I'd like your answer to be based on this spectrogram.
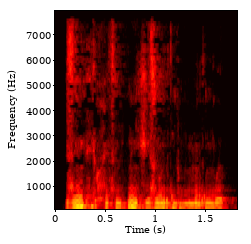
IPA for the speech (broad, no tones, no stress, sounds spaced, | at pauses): z ĩ fʲ o h ẽ s ĩ k͡p ĩ ʃ i z ũ r ɡ ĩ mː œ̃ r ŋ͡m ɘ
